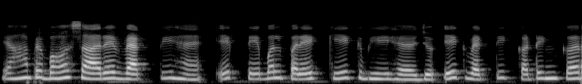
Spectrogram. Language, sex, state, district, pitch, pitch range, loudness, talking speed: Hindi, female, Jharkhand, Garhwa, 270 Hz, 245-285 Hz, -19 LUFS, 185 wpm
